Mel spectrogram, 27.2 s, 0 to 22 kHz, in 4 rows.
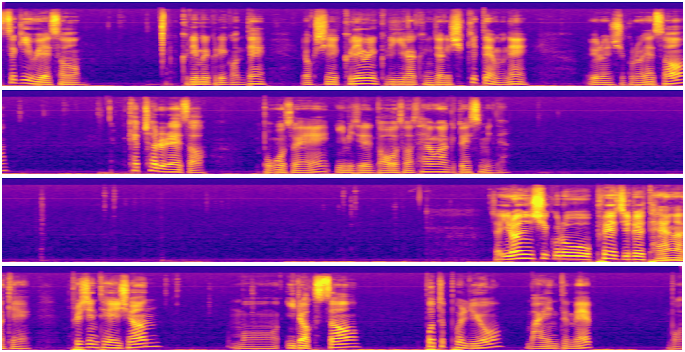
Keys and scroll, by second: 1.5 Right, 3.3 Right, 4.9 Right, 6.2 Right, 7.8 Right, 9.5 Right, 11.1 Right, 12.2 Right.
